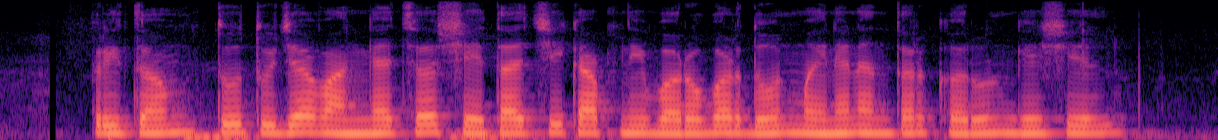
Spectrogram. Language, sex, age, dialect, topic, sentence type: Marathi, male, 18-24, Varhadi, agriculture, statement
